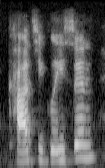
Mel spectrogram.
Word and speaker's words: Katja Glieson: like uh everything and i try to keep it simple like katie gleason even though it's spelt very uniquely as you say no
